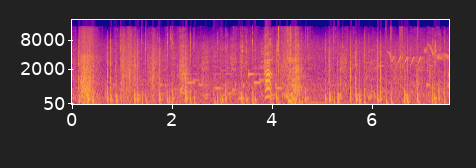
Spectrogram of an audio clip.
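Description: Rhythmic clip-clopping horse hooves plod steadily in The Legend of Zelda: Tears of the Kingdom, with a brief horse whinny and talking over the top.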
